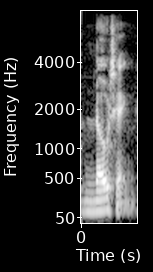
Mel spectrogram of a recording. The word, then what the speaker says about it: nothing: first pun is that nothing in Shakespeare's time was pronounced closer to the word noting they wouldn't have pronounced that th sound so noting or making note or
